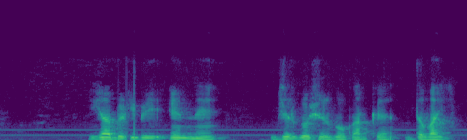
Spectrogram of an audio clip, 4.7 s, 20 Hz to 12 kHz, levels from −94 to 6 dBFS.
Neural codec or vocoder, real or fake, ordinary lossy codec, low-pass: none; real; Opus, 32 kbps; 7.2 kHz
